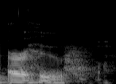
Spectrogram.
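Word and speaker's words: erhu: Appalachian name um but traditionally it'd be called an urhu and that's spelled e-r-h-u once again Google's would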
